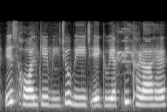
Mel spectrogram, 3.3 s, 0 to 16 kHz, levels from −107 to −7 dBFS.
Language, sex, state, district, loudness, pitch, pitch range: Hindi, female, Jharkhand, Palamu, -17 LUFS, 250 Hz, 230-320 Hz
